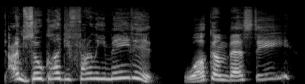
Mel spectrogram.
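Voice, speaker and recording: A woman voicing a bubbly, friendly, excitable young creature with an exuberant, chatty manner, in an ASMR audio roleplay. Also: fairly high pitch, normal speed, no echo, clean studio sound. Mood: excited.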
